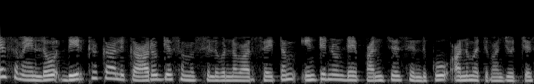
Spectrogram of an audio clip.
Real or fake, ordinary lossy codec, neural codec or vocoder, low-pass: real; none; none; 3.6 kHz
